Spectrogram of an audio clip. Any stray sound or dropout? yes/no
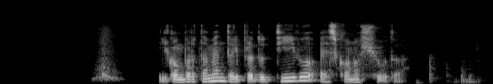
yes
